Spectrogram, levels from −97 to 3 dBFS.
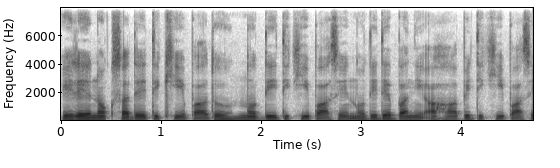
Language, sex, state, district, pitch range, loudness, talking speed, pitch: Nagamese, male, Nagaland, Kohima, 105-120 Hz, -19 LUFS, 205 wpm, 110 Hz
